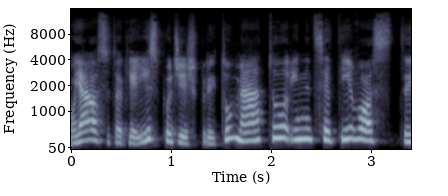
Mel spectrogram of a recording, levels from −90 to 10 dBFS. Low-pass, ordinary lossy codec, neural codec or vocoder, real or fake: 14.4 kHz; MP3, 64 kbps; codec, 32 kHz, 1.9 kbps, SNAC; fake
